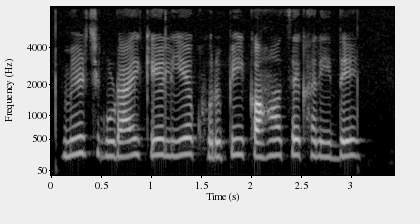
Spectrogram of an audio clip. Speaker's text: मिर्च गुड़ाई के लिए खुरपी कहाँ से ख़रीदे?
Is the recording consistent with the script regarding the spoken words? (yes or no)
yes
